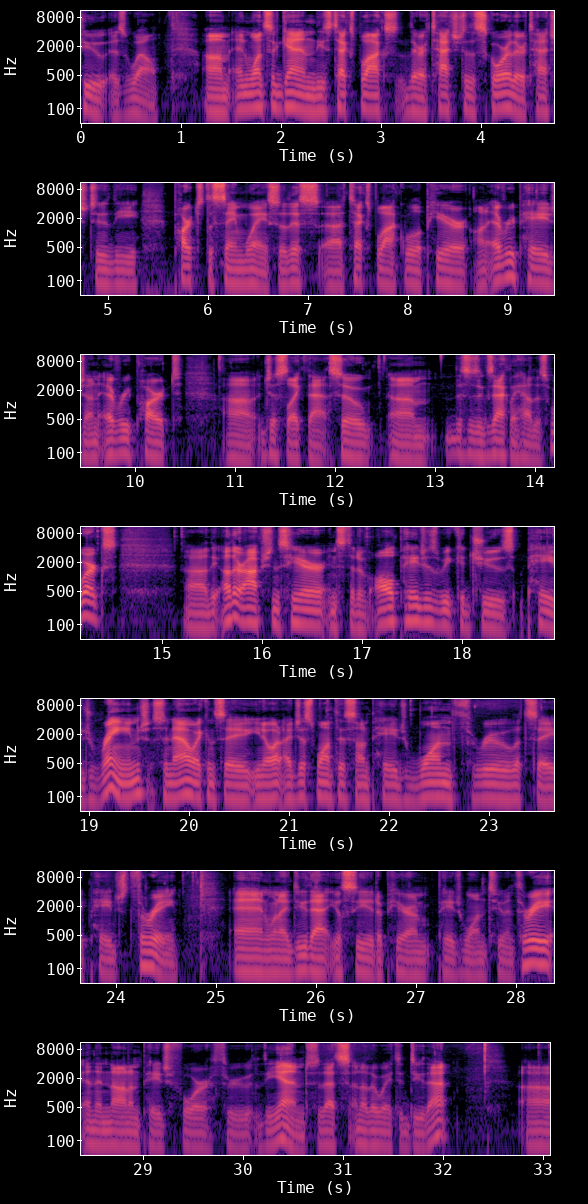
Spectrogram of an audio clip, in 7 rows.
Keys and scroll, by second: 7.5 alt+super+., 9.4 alt+super+., 10.1 alt+super+., 10.9 alt+super+,, 11.3 alt+super+,, 12.0 alt+super+,, 23.4 3.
